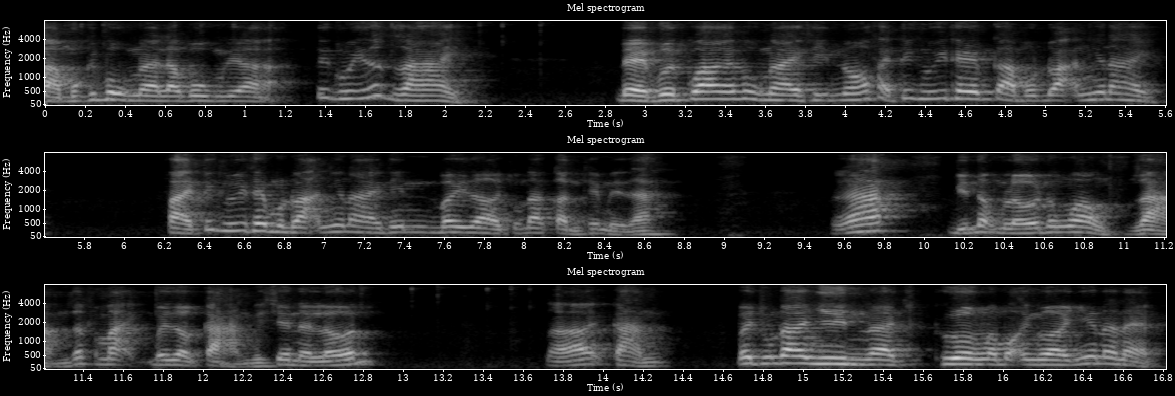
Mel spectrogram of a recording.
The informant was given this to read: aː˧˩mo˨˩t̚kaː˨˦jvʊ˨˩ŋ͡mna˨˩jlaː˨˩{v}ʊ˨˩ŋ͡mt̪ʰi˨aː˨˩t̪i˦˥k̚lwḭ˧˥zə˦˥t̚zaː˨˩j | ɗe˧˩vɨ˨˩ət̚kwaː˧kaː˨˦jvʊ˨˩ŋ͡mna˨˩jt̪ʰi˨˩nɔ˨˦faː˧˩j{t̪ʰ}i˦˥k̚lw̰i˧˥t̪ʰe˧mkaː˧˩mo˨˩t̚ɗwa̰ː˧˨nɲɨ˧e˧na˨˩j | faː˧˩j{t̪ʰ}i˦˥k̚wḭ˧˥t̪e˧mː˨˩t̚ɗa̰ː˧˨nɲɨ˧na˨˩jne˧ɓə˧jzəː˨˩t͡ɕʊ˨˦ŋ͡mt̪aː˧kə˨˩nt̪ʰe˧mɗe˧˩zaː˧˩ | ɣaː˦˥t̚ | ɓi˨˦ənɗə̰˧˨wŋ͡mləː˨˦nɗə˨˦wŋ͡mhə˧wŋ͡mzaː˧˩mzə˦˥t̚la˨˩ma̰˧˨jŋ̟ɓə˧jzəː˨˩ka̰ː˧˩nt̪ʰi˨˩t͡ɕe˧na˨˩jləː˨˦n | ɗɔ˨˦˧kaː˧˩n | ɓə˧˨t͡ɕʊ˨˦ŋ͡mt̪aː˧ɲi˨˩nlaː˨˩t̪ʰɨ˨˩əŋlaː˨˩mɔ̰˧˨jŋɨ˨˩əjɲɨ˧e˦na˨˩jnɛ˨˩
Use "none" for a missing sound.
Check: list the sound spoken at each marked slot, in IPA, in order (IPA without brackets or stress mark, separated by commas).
v, t̪, t̪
